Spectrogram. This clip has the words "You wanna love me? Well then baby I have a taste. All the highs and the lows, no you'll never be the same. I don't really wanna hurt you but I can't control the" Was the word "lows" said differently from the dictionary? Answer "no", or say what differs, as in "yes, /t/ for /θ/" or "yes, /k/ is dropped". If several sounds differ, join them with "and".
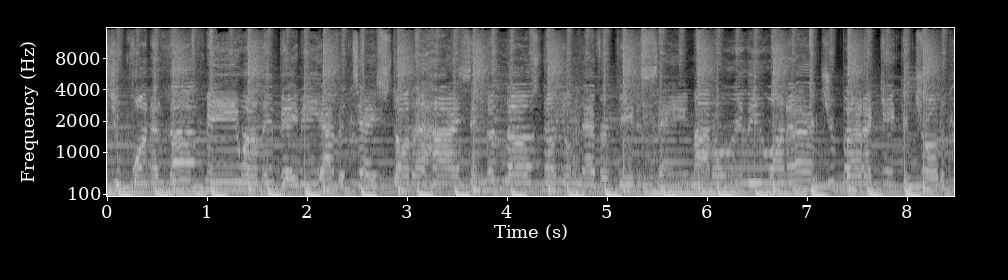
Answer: no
